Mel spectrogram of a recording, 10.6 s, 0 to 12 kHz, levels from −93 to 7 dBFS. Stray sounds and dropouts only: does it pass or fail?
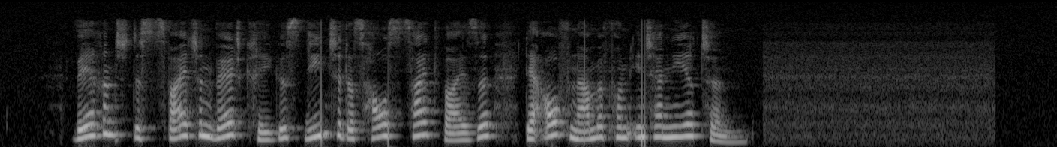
pass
